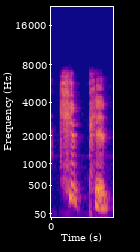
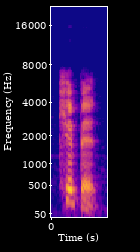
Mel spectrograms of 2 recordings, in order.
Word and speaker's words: keep it: 되어야 되는 게 맞는데 강세를 가지고 있고 P 발음, 폐쇄음이 같이 있기 때문에 이럴 때는 발음이 keep it 이거보다는 keep it, keep it, keep it, keep it, keep it, keep it 이렇게 발음하는 게 조금 더 자연스럽습니다.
